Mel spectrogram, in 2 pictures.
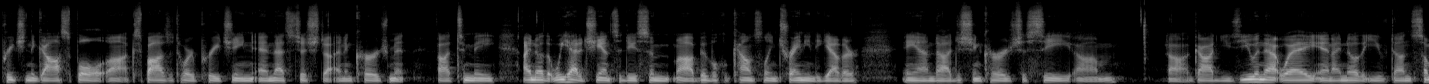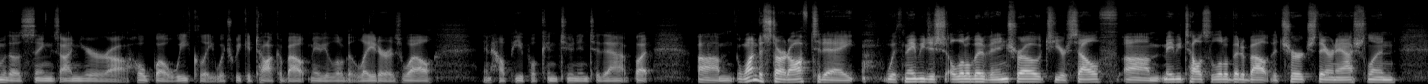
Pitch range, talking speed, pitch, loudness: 90-110 Hz, 230 wpm, 95 Hz, -26 LUFS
